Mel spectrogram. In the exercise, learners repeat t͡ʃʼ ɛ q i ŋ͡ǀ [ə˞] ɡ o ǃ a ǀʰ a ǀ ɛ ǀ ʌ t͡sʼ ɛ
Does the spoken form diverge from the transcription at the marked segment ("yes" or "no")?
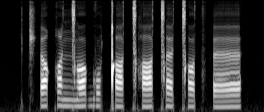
yes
